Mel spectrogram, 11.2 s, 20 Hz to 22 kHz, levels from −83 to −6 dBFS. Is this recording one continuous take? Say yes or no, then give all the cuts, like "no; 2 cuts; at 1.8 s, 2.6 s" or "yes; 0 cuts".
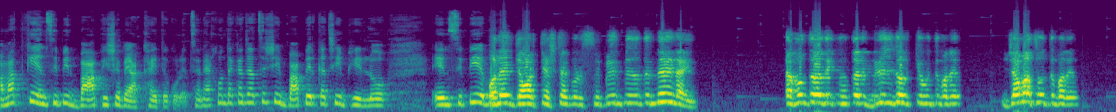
no; 1 cut; at 4.9 s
